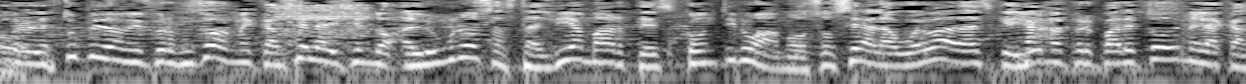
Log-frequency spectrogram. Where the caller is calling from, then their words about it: Puno, Peru; de Puno, Perú.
